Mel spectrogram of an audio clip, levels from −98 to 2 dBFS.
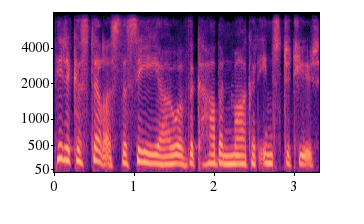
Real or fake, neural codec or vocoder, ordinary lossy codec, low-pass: real; none; Opus, 16 kbps; 7.2 kHz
